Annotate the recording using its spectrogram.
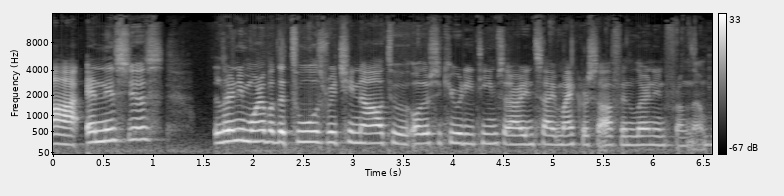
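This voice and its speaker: A woman with a Spanish accent and fairly high pitch talks at a fairly quick pace with ordinary pitch variation and big swings in loudness, on a very clean recording with a silent background. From Venezuela. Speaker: tech program manager. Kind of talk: interview.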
